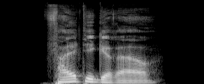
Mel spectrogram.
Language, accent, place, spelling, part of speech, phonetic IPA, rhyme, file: German, Germany, Berlin, faltigerer, adjective, [ˈfaltɪɡəʁɐ], -altɪɡəʁɐ, De-faltigerer.ogg
- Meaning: inflection of faltig: 1. strong/mixed nominative masculine singular comparative degree 2. strong genitive/dative feminine singular comparative degree 3. strong genitive plural comparative degree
